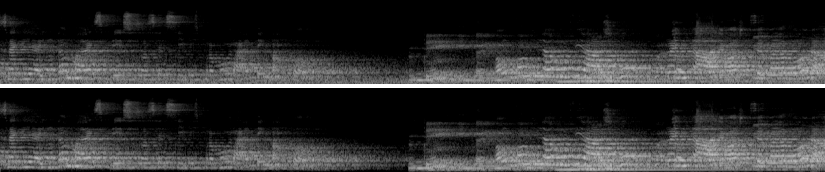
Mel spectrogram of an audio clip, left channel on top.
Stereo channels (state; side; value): noise; left; rumble, 15 dB below the sound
